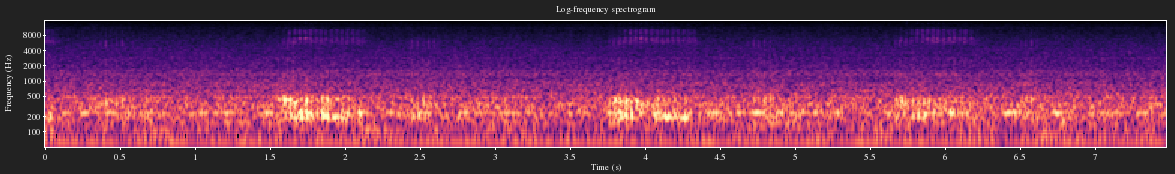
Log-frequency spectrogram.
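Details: Pet cat named Heidi, massaged while lying in the sun on November 19, 2020, keeps up an even, low purring rumble that surges about every two seconds, each surge carrying a light breathy hiss.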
